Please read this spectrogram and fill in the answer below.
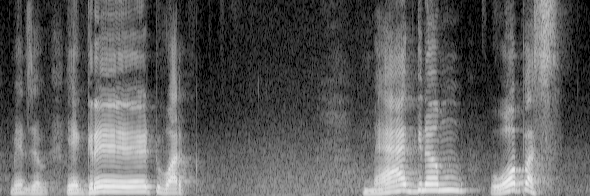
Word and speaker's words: magnum opus: And next foreign expression or vocabulary is magnum opus. This is the means of a great work. Magnum opus. We should stress second word.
